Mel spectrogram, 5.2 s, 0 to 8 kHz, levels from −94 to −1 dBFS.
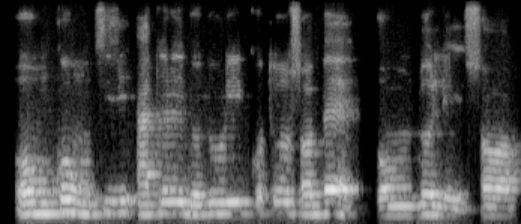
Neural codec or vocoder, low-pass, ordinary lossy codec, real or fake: none; 7.2 kHz; Opus, 16 kbps; real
